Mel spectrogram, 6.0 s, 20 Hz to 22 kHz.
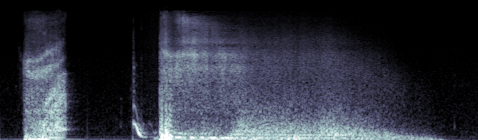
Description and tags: Energy explosion 1
An energy effect inspired by anime Fate/Zero or Fate/Stay Night series.
explosion, impact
